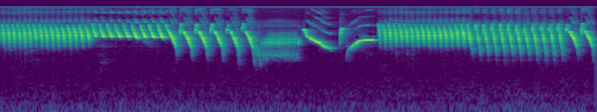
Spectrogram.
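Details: Canary song played to get a quiet canary singing: a long rapid high trill, a run of falling sweeps, a short buzzy patch and twisting whistles, then the fast trill resumes.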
